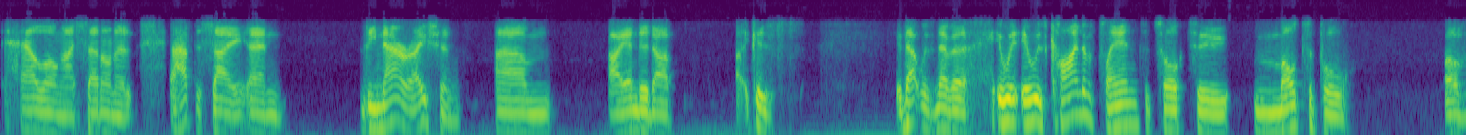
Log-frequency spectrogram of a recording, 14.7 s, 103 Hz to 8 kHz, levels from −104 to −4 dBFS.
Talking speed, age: 135 wpm, 30-49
